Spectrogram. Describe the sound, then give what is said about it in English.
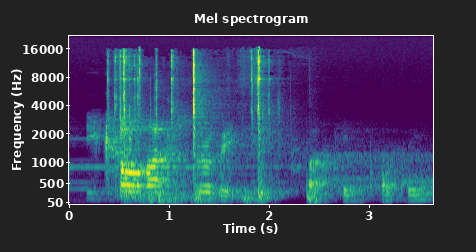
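The handle of a locked apartment door rattles and clacks in a few quick, sharp jolts as a voice strains and grunts underneath, then a couple of heavier thumps follow. “Doug ignored it and tried the apartment door”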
